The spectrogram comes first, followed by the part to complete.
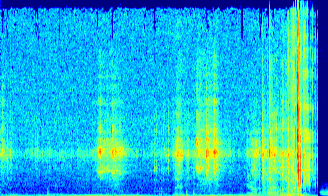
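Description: A leopard bursting out of a steel trap cage on the back of a pickup: scattered rustles and clatters, then a louder rush of scrabbling and knocks near the end as it leaps free. A faint steady high-pitched ring runs underneath.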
